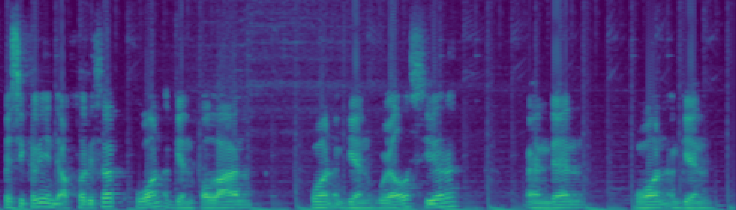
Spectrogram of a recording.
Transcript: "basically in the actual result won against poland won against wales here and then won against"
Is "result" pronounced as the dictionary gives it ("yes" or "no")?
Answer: no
